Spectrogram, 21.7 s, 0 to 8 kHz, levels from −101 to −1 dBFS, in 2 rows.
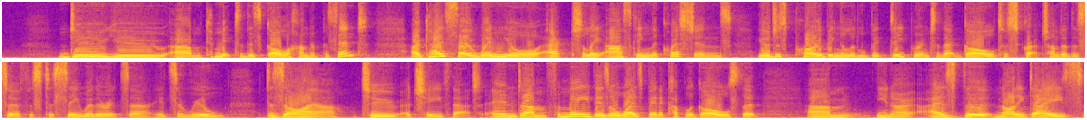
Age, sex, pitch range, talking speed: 30-49, female, 175-210 Hz, 170 wpm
